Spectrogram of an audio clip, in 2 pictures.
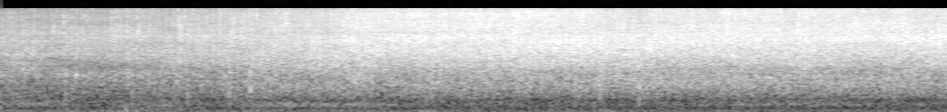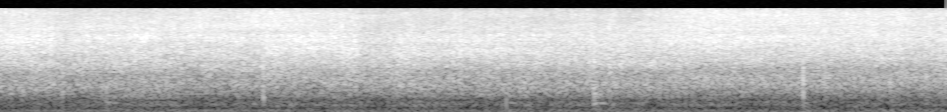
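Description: A spiced vegetable mixture sizzling in a frying pan while it is stirred with a wooden spatula. The sizzle swells over the first two seconds, then holds steady.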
